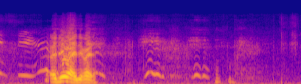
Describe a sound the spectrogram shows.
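A small child laughs and squeals close by.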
